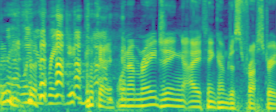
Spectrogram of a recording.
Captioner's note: laughs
